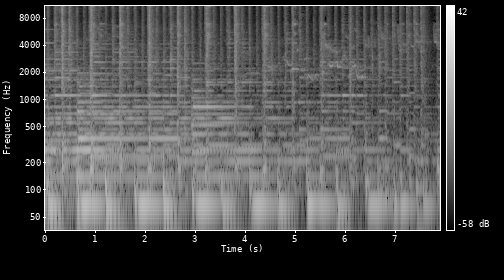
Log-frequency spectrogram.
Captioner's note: nature sounds, birds singing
